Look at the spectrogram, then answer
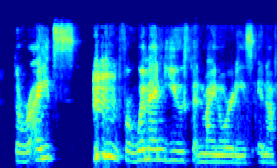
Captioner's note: clears throat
